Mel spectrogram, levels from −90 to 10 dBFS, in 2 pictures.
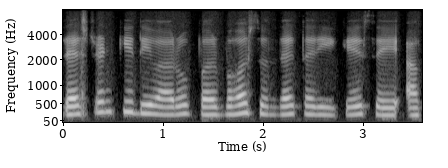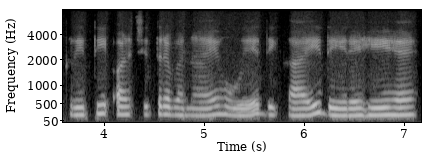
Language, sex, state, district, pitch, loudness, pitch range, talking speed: Hindi, female, Uttar Pradesh, Lalitpur, 210 Hz, -20 LUFS, 195-220 Hz, 140 wpm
